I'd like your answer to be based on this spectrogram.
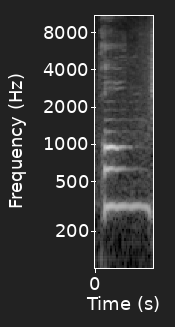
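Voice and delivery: high imitated call-button ding; ping it like the cabin bell; chime noise. Comic imitating the flight attendant call chime.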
